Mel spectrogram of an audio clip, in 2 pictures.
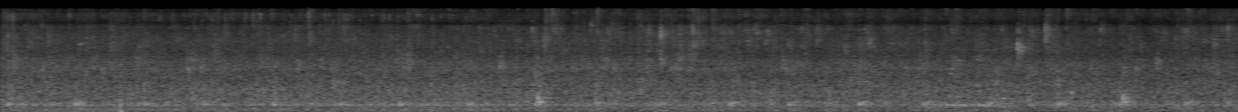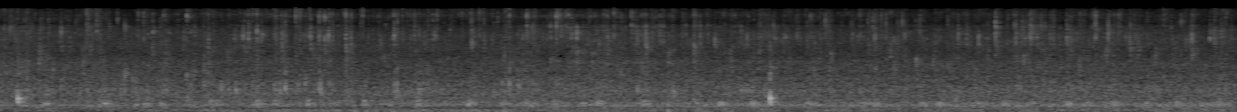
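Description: Steady rain with water dripping from a leaking ceiling into a plastic basin: single drops land as sharp ticks every second or two, a few of them much louder.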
